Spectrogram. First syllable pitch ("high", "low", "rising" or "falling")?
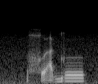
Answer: low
